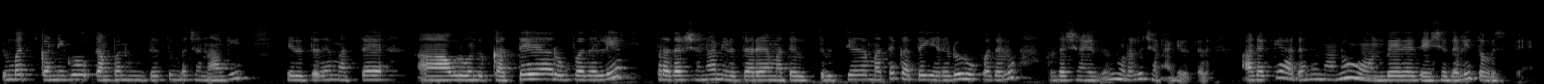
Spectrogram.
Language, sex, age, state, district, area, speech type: Kannada, female, 18-30, Karnataka, Tumkur, rural, spontaneous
